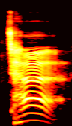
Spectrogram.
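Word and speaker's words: زاي: এরপর হলো ঝা। ঝা জিহ্বার আগা সামনের নিচের দুই দাঁতের আগার দিকে লাগায় উচ্চারণ হবে ঝা।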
